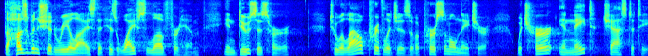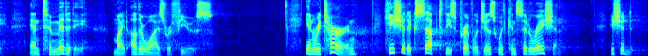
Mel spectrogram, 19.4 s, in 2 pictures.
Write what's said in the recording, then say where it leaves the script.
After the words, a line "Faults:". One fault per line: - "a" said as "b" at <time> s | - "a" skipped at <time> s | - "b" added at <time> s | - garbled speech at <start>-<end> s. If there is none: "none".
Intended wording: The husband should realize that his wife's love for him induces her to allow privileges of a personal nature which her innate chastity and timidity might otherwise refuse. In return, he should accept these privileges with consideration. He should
The husband should realize that his wife's love for him induces her to allow privileges of a personal nature which her innate chastity and timidity might otherwise refuse. In return, he should accept these privileges with consideration. He should
Faults:
none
